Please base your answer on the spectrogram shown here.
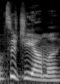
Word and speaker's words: Tsuchiyama: Is that how you pronounce that? It's Chiyama. But close. Tsuchiyama? Tsuchiyama, yeah.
